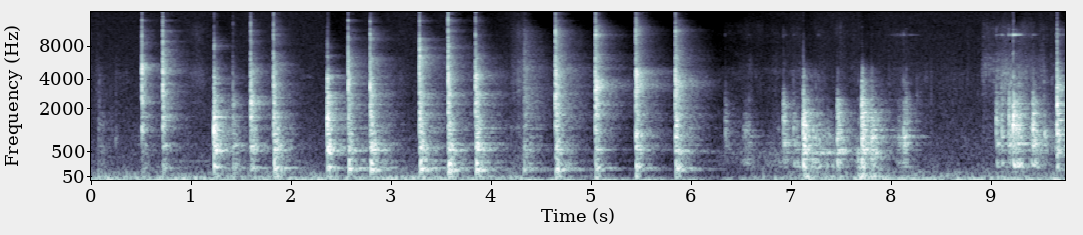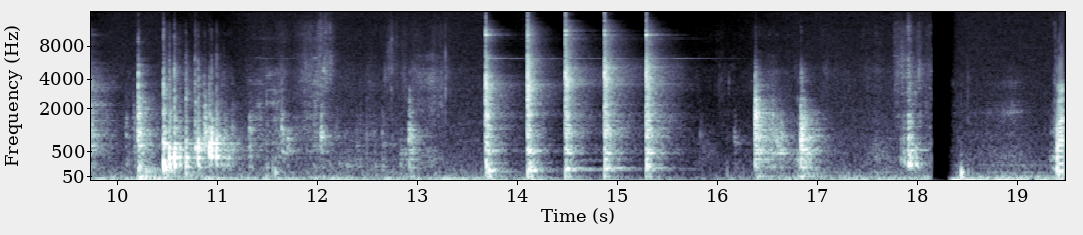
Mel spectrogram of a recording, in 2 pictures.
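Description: Metal hammering as a front bearing is driven into a Farmall M tractor transmission during restoration: bursts of sharp, loud, close strikes in quick rhythmic runs, separated by pauses and quieter handling noises.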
